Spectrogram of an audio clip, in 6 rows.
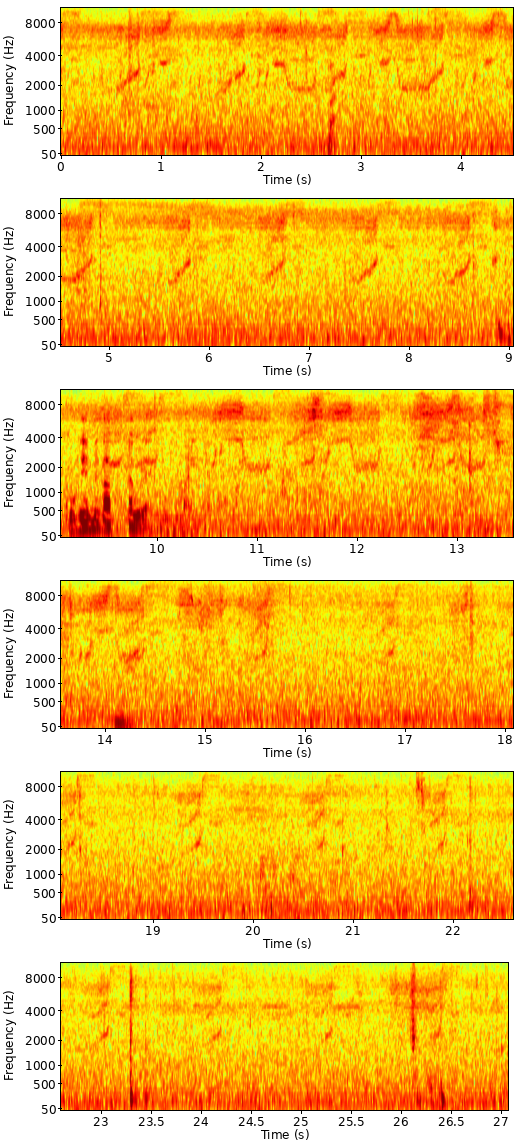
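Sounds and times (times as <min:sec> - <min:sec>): outdoor background noise: 0:00.0 - 0:27.0
faint insect buzzing: 0:00.1 - 0:15.9, 0:16.7 - 0:18.3, 0:19.2 - 0:20.8.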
